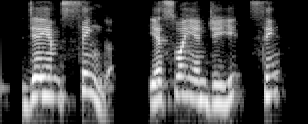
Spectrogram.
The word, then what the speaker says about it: Synge: Synge, Synge, S-I-N-G, kind of, that's the pronunciation of this spelling, S-Y-N-G-E, Synge.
